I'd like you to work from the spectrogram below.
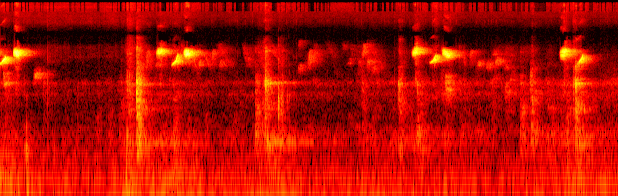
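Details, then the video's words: Sparse tit song: short pairs of high, clear whistled notes spaced about two seconds apart, four groups in all, with faint clicks and rustles between them. "تغريد طائر الحداد(القرقف)"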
